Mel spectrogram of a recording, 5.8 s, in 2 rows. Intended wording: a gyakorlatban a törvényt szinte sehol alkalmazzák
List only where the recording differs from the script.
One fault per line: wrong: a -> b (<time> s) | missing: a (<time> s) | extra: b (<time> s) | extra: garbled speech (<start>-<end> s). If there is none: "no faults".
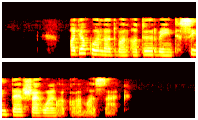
no faults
